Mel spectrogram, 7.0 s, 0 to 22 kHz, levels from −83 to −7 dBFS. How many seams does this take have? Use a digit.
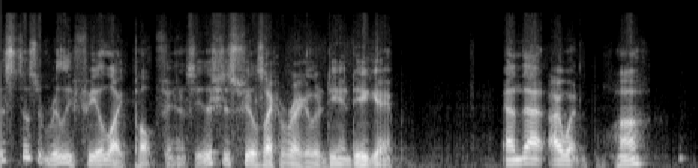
0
